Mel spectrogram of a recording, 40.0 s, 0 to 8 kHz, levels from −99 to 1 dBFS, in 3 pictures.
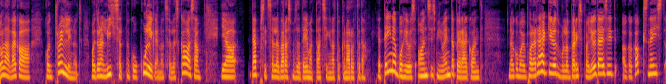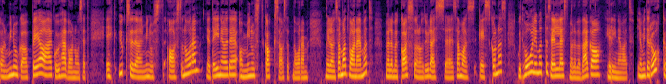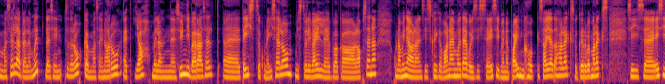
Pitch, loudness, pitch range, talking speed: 190 Hz, -19 LUFS, 170-225 Hz, 185 wpm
